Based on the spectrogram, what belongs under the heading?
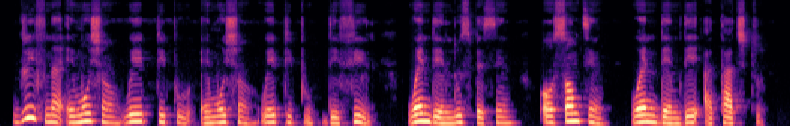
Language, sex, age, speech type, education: Nigerian Pidgin, female, 30-45, spontaneous, tertiary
